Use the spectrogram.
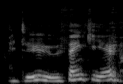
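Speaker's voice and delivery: small, softened mock-polite answer; retold sheepish thanks, dropped in volume; embarrassed reply. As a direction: answer quietly, as if mortified. Retold embarrassed reply to former students.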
